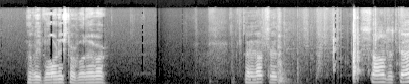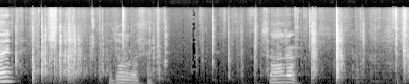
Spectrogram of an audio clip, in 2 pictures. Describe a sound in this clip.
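A wooden stool knocks and scrapes as it is turned over and handled.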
